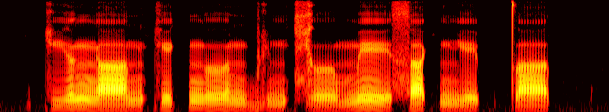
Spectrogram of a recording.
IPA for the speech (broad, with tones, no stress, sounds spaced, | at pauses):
k i˧˥ ə̯ ŋ aː˩˧ n k e˧˥ k̚ ŋ ɤː˧ n b i˩˧ m t͡ɕ ɤː˩ m eː˥˨ s a˧ k̚ ɲ eː˧˩ p̚ t̪ a˧ t̚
